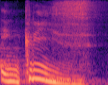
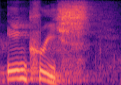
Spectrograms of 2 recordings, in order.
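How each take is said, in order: First: The final consonant is a buzzing z sound. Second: The final consonant is a hissing s sound. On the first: The speaker calls it wrong. "Ce n'est pas increase" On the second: The speaker calls it right. "comme si c'était deux S"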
